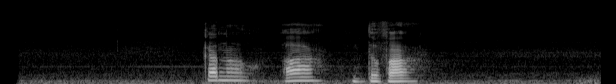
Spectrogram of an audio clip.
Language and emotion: Russian, neutral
